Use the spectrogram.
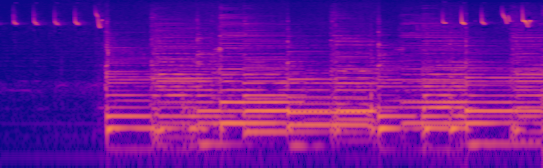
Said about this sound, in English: Little Tweety Birds, because spring is coming.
